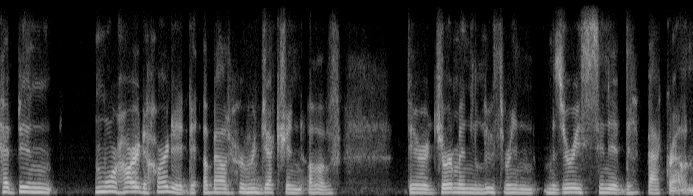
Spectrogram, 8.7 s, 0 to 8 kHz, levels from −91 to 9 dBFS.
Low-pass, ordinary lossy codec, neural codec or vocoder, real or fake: 7.2 kHz; Opus, 32 kbps; vocoder, 22.05 kHz, 80 mel bands, HiFi-GAN; fake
